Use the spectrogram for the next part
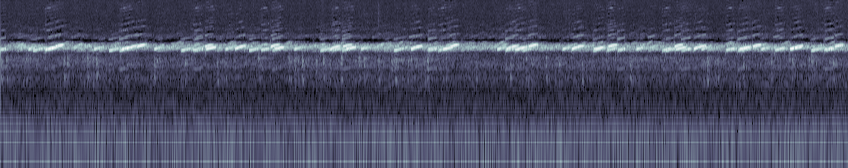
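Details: Spring dusk in Ontario, Canada, with a full frog chorus: shrill rising peeps from many callers blend into a continuous high ringing, swelling and dipping in uneven waves over a soft low background hum.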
